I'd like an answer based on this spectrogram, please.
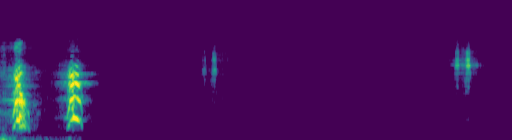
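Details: Rough Collie working as a herding dog gives two short, sharp barks in quick succession near the start, followed by near silence with only a couple of faint distant ticks.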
